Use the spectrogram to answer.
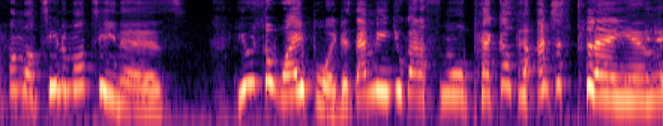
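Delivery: very high, loud sassy character voice; loud falsetto character impression; Martina Martinez. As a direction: squeal it high and brash, stretching the ends. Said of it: "doing legit Martina Martinez right now".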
